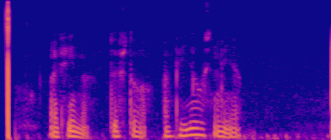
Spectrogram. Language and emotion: Russian, neutral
